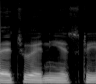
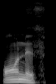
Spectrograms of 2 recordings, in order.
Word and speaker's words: honest: Here the pronunciation of the word of this word HONEST is honest, not honest.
